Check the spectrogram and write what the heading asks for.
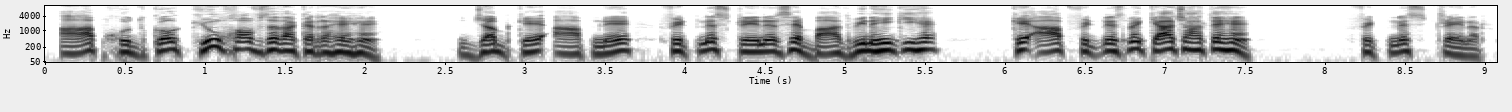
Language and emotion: Urdu, angry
